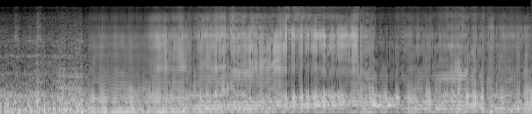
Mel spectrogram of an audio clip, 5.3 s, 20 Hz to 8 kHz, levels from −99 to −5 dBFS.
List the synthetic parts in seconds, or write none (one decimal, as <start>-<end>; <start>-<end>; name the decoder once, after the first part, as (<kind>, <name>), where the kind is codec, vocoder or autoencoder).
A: 0.9-5.3 (vocoder, BigVGAN v2)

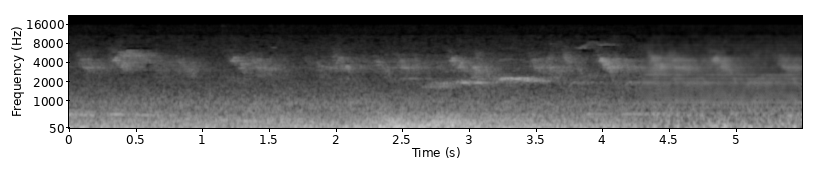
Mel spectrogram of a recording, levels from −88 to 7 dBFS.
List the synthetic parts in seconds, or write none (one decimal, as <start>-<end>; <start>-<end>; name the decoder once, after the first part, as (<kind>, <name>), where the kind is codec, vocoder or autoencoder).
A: 4.3-5.5 (vocoder, Vocos)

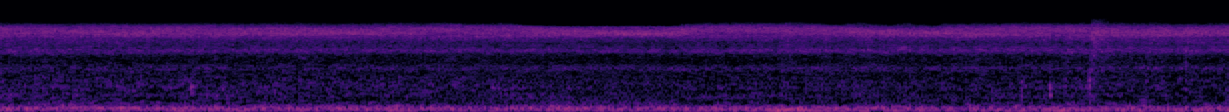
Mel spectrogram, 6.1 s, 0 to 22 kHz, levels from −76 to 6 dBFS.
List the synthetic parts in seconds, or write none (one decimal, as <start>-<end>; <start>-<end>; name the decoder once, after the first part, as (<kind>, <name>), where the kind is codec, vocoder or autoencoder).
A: 2.2-3.4 (autoencoder, DAC-VAE); 4.1-4.7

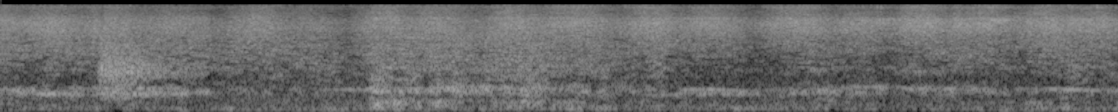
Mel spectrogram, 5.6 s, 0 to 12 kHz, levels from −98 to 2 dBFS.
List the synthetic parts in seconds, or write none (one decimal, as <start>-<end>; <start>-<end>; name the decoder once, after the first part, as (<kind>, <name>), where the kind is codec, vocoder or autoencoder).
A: 0.0-0.5 (vocoder, BigVGAN v2); 2.8-4.5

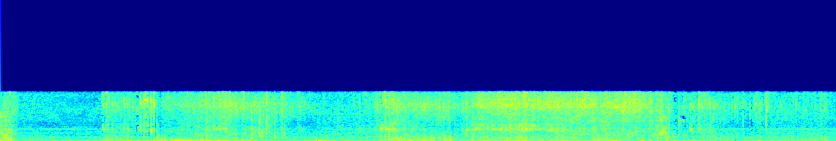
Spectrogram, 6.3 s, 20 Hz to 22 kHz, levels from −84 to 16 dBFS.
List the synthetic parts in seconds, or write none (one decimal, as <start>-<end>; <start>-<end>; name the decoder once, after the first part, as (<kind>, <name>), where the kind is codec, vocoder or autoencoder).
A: 3.3-5.2 (codec, HILCodec)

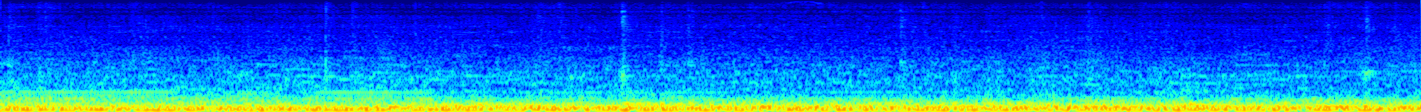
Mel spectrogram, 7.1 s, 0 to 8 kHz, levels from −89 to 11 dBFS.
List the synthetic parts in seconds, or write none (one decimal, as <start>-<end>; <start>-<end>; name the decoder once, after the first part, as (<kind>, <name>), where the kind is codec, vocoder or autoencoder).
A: 0.0-3.4 (codec, SNAC); 4.8-7.1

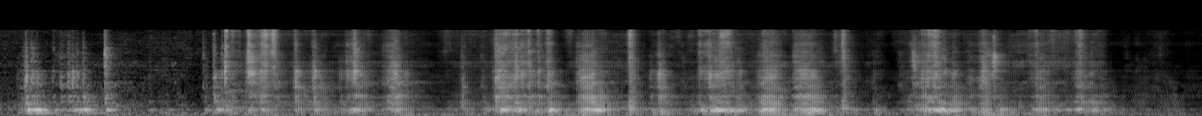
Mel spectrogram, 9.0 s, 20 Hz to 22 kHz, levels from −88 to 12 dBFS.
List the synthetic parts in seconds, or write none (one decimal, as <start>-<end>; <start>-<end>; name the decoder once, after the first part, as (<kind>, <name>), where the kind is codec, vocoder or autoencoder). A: 1.7-9.0 (vocoder, Vocos)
